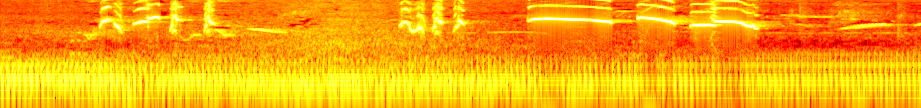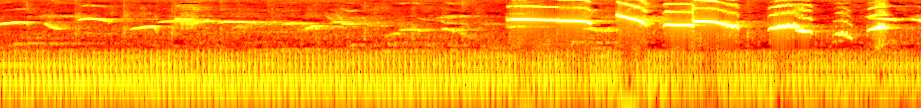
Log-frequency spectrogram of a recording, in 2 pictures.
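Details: Oriental magpie-robin ngeplong fighting song, used to provoke rivals: two bursts of loud curling whistles and quick trills separated by a quiet stretch, over a faint low hum.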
